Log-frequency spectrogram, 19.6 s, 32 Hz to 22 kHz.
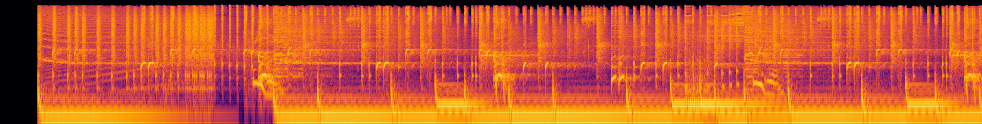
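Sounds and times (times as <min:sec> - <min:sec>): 
trap beat: 0:00.8 - 0:19.6.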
